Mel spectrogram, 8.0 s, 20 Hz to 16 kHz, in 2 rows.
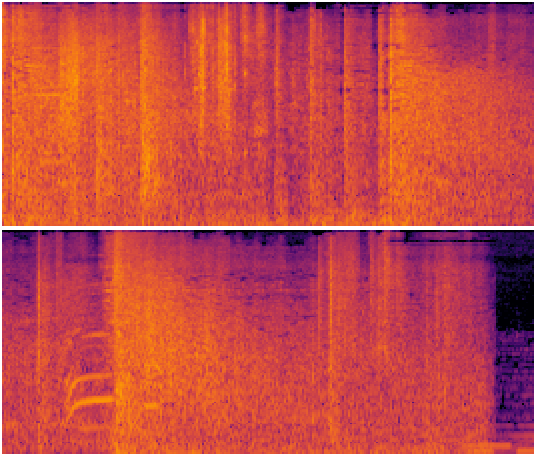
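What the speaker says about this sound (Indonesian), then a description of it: "Maka terjadilah kejar-kejaran dan baku tembak antara mereka." Gunfire and booming impacts in a chase-and-shootout scene from the 2016 film Term Life, a loud burst of shots and blasts with a whistling streak in the middle, mixed under a narrating voice.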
